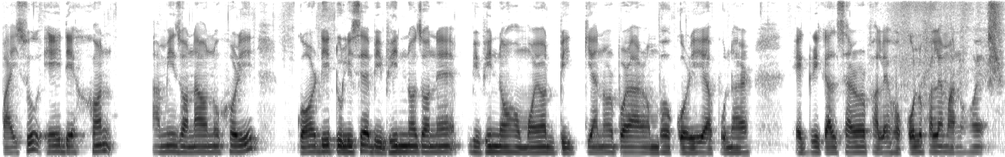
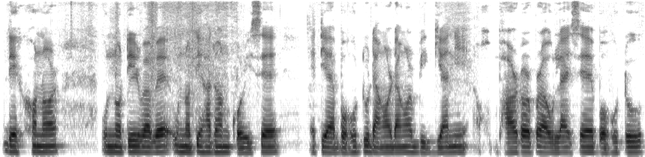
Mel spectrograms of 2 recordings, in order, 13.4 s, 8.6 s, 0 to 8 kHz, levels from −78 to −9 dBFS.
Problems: constant background noise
